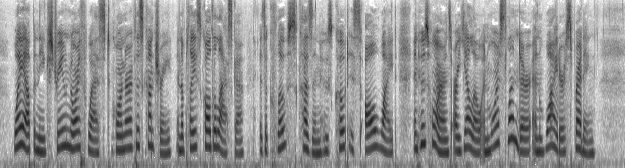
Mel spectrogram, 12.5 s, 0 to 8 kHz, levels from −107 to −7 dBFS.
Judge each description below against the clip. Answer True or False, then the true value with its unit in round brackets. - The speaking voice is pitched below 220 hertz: False (230 Hz)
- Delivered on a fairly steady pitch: False (5.3 semitones)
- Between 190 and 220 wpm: False (170 wpm)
